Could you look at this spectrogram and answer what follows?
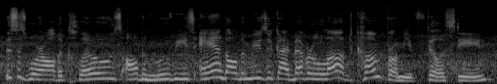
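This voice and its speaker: A woman as a slightly high-voiced bantering superheroine. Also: brisk, natural voice. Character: bantering, defensive young superheroine. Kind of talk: motion comic voice acting. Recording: clear background ambience noise.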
